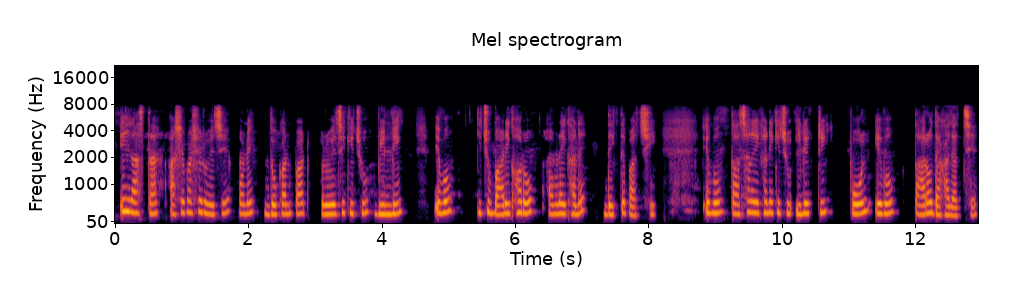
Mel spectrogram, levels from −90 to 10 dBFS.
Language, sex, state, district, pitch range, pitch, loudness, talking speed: Bengali, female, West Bengal, Jalpaiguri, 240-275 Hz, 255 Hz, -18 LUFS, 130 wpm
